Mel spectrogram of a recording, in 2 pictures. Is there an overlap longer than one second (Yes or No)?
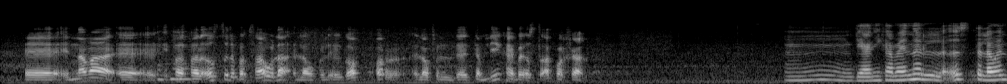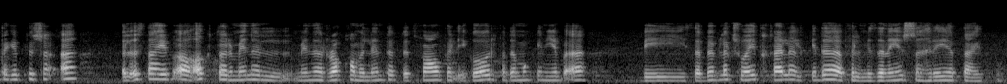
No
